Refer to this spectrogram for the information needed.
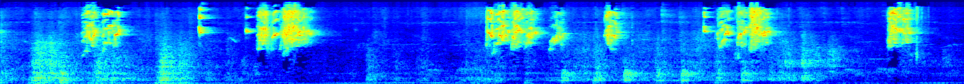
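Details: Canary chirping in the morning, with irregular bursts of high, scratchy chirps over a low background hum and rustling.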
